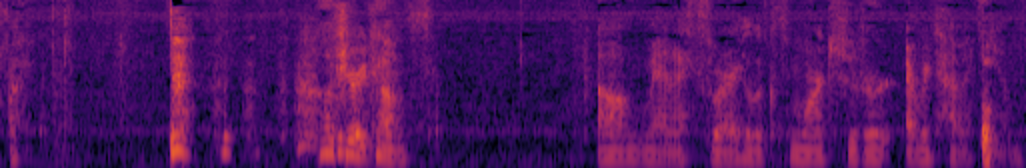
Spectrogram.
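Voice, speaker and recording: Slow, halting amateur puppeteer in noisy recording. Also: mid-range voice, animated. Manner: halting, swearing. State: tired. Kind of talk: improvised amateur puppet show dialogue. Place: friend's house late at night. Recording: noisy homemade recording with clicks.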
